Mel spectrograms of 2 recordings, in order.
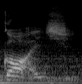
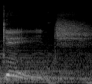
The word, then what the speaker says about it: gauge: Nomor 12, gue dulu nyebut ini itu gauge, karena menurut gue kayak gauze gitu kan. Cuman ternyata cara nyebutnya aslinya adalah gauge.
